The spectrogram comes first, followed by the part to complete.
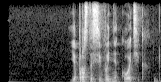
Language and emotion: Russian, positive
